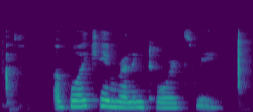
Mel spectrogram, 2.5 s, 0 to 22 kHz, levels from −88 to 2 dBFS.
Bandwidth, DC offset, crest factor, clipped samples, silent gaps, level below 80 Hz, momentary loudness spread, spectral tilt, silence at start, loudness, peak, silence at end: 7.6 kHz; under 0.1%; 24 dB; under 0.1%; none; -82 dBFS; 13 LU; -4.5 dB/octave; 0.05 s; -39 LUFS; -14 dBFS; 0.05 s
